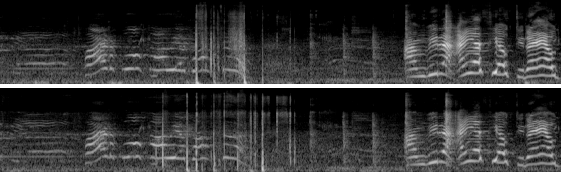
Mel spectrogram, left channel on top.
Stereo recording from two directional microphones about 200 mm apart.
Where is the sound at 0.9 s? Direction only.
40° left (ahead or behind).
